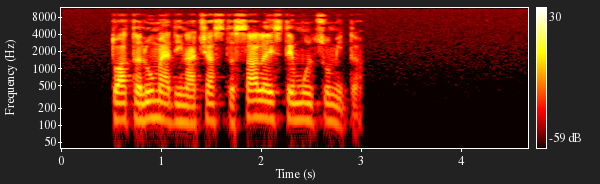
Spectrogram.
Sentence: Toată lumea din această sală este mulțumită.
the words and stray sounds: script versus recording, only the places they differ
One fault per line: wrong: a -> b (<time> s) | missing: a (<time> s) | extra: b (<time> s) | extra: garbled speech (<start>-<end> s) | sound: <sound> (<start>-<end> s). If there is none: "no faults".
no faults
